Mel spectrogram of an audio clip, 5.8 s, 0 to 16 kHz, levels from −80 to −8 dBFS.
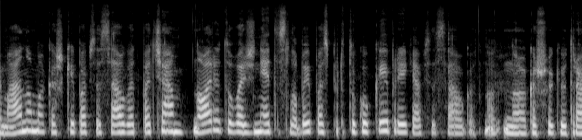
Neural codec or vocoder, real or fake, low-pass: vocoder, 44.1 kHz, 128 mel bands every 256 samples, BigVGAN v2; fake; 14.4 kHz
